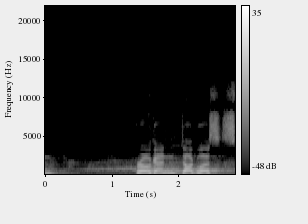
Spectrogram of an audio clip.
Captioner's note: audience applauding and cheering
